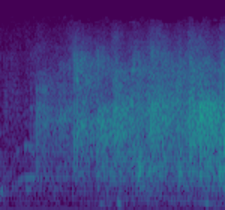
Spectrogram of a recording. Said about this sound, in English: Again, please wait to clap until we're done.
